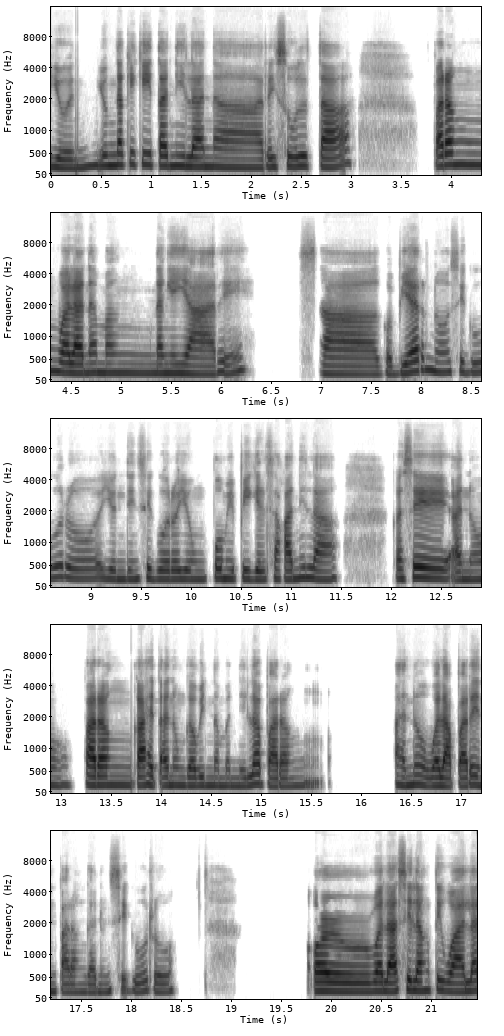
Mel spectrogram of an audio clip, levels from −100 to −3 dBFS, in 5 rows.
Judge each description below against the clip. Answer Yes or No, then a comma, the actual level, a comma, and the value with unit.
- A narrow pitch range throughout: Yes, narrow, 2.0 semitones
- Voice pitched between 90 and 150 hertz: No, high, 200 Hz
